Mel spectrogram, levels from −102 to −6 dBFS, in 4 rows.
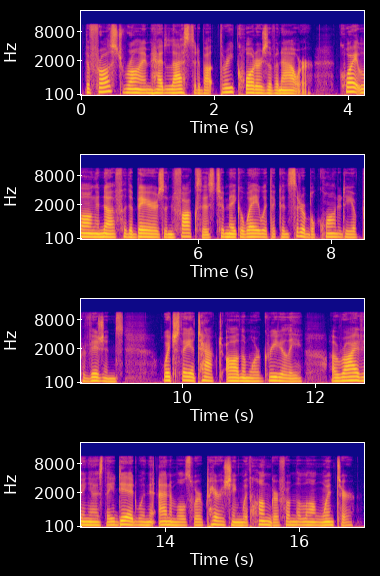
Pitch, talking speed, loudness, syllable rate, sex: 155 Hz, 175 wpm, -18 LUFS, 5.1 syllables/s, female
